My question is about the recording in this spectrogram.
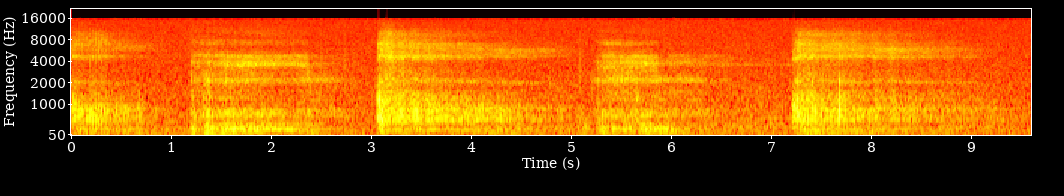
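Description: A man snoring in his sleep, about five snoring breaths at roughly two-second intervals, each starting suddenly and trailing off.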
